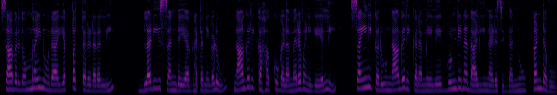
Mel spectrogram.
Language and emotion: Kannada, neutral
